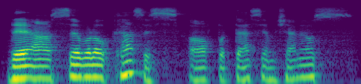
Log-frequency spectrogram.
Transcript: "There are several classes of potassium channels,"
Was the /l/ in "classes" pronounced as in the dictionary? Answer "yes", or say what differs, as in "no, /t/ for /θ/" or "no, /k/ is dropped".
no, /l/ is dropped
